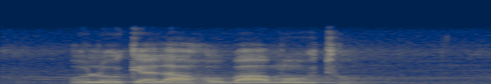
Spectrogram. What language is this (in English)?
Southern Sotho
